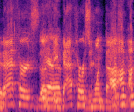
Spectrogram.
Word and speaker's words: Bathurst: Bathurst, Yeah.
